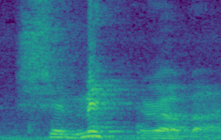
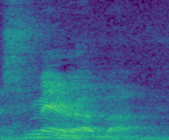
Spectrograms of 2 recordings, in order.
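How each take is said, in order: First: A full vowel is heard between sh and m. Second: The sh and m run together without a vowel. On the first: The speaker calls it right. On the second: The speaker calls it wrong.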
